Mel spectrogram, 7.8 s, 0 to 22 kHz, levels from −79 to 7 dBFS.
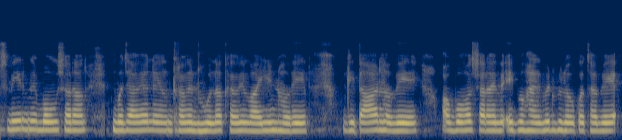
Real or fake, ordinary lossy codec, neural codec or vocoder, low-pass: fake; none; autoencoder, 22.05 kHz, a latent of 192 numbers a frame, VITS, trained on one speaker; 7.2 kHz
